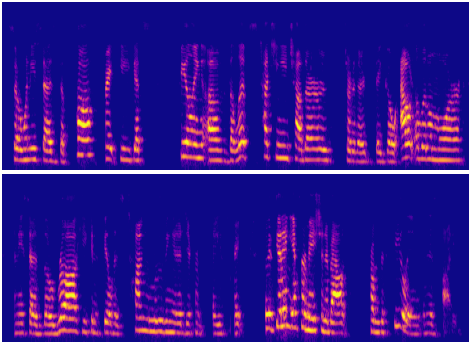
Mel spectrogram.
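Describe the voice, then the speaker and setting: A woman speaks at a medium pitch and a fairly quick pace. Her pitch variation is ordinary. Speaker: neuroscience professor. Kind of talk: lecture.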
